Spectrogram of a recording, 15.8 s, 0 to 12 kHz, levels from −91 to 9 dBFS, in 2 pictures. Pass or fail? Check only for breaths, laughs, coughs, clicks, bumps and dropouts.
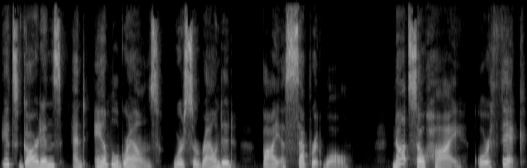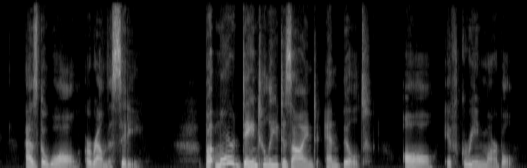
pass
